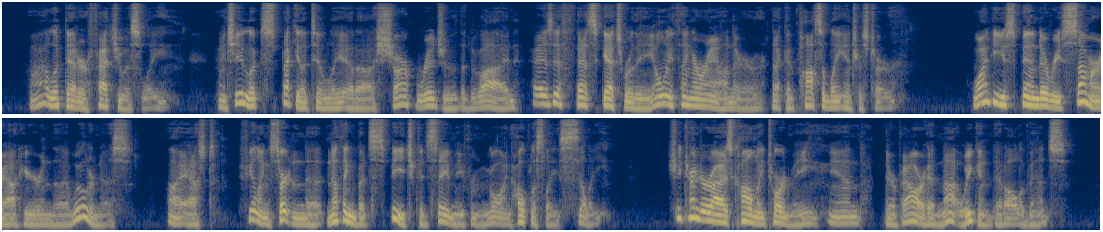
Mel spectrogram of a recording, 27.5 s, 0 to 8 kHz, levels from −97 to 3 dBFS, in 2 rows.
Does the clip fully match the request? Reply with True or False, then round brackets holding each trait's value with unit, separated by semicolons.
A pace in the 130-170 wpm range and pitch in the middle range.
False (160 wpm; 115 Hz)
